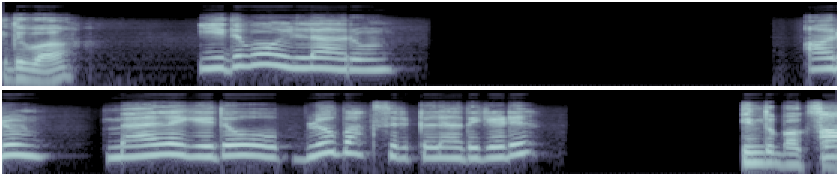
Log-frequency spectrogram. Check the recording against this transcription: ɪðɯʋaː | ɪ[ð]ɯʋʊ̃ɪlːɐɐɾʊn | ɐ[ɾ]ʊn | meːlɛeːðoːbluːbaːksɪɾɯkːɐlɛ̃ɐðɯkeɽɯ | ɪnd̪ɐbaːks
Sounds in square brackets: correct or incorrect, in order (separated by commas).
correct, correct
